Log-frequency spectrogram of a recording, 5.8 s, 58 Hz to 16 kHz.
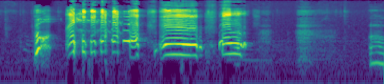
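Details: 6-month-old baby laughing in bursts at his mother's hiccups, with brief sharp hiccup-like catches between the laughs; hiccups.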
